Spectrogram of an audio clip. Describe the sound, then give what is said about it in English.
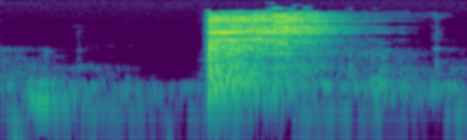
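A sudden loud crash of window glass being broken to get into a room, a sharp burst of shattering that rings for about half a second before fading into quiet. “I'm going to have to break this, ma'am.”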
